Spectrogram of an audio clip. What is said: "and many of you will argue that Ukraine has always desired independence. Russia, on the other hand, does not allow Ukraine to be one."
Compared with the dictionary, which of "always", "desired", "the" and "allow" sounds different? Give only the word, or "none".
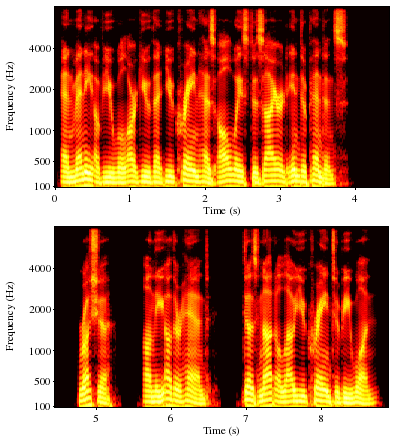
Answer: none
